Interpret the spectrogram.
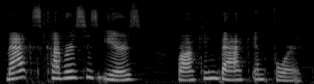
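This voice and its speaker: A woman reading a children's story aloud, expressive and clearly phrased for young listeners. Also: fairly high pitch, unhurried, faint music behind. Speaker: storybook reader.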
